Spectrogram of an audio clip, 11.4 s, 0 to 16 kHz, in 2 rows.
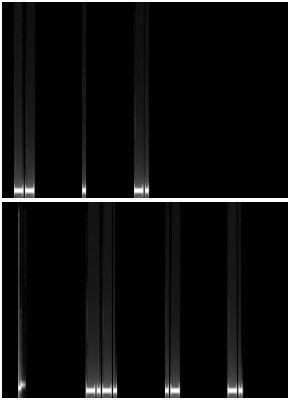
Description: Morse code, heard as a keyed tone, about 22 wpm, spaced as for 8 wpm, 700 Hz. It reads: MEN CAN
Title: 6x Character Spacing - Top 200 Words - 22wpm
